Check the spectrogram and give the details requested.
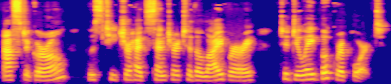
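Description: A woman reading a children's picture book aloud as a storyteller, in a careful, expressive way. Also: mid-range voice, normal speed. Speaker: storybook reader.

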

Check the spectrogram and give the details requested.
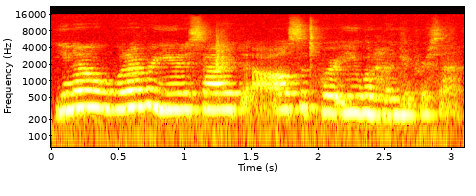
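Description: A woman's voice: high-pitched, brisk, a little mellow. A young woman playing a teasing, supportive teenage girl at a drama table read. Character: Zoe, teasing, supportive teenage best friend. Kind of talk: table-read acting, naturalistic dialogue. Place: home dining room, around a table. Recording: roomy, distant mic, faint noise.

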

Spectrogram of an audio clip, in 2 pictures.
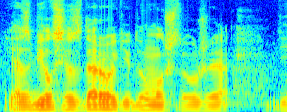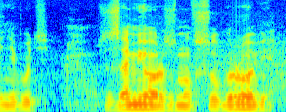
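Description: A tired, frozen gendarme in an old radio play. He speaks slowly in a fairly low voice, polite and self-assured, with halting pauses. The recording is faintly noisy. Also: fairly even intonation. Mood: weary, courteous. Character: weary, frozen gendarme seeking shelter, courteous, self-assured. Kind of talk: 1980s Soviet radio drama acting.

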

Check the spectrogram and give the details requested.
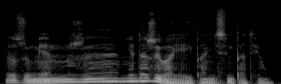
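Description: An actor playing an unflappable prosecutor who questions formally and insistently in a radio drama. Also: male voice, very deep voice, wildly swooping pitch, normal speed, mellow, husky, full character voice. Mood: probing, measured. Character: probing, unflappable male prosecutor leading a murder investigation. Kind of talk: Polish radio drama acting.

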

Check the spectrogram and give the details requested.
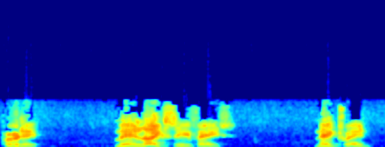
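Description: A stolid wooden statue come to life, grunting demands in broken English. The voice is slow, hard-edged and husky, from a dull 1930s radio serial. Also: male voice, on the low side, heavily acted. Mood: demanding. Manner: stereotyped broken English, grunting hums, monotone. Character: stolid, demanding walking wooden cigar-store statue, male. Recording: dull 1937 radio recording.

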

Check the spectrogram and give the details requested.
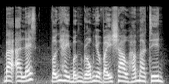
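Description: A woman voicing a kind, protective elderly grandmother in a Vietnamese cartoon, gentle and soothing. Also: medium pitch, unhurried, no echo, clean studio sound, natural voice. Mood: tender.

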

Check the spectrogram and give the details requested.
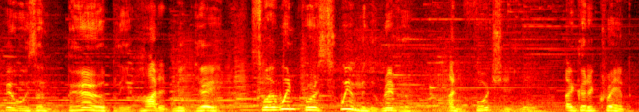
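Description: A man's voice: medium pitch, very animated, fairly quick, close to an everyday voice. A man voicing a mischievous drowned ghost in a cartoon fairy tale, dramatic and plaintive, with music behind him. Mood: plaintive, teasing. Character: mischievous drowned male ghost who floats. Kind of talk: animated fairy tale acting. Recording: voice over loud background music.

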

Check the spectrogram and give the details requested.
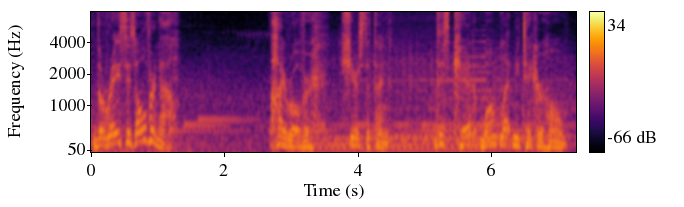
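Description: An amiable young male guard in an anime game. He sounds a little flustered, explaining casually in a fairly high, expressive voice. Music plays clearly underneath. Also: slow, pauses often. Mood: mildly flustered. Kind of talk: anime video game voice acting. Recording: background music behind dialogue.

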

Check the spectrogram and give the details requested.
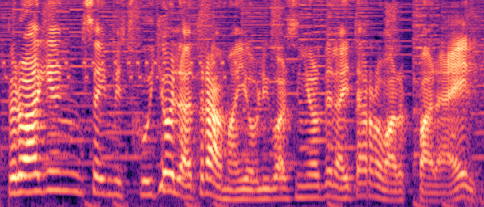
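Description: A man's voice: on the high side, expressive, quick pace, bright, forceful tone, faint music behind. A man voicing an earnest, determined young male defense attorney in a video game, speaking firmly. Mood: insistent. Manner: firm, declarative.

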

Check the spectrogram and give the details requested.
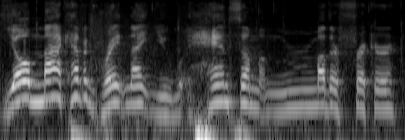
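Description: A man's voice: a little high, takes it slowly, slight background noise. A young man streaming a shooter game, teasing his teammate and thanking viewers in casual banter. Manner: teasing, swears, shouts out viewers. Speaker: streamer and squad player. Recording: loud gunfire behind game chat. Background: game sounds and gunfire.

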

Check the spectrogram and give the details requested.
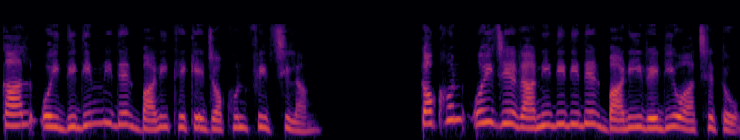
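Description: An eager young village girl acted by a woman in a cartoon fairy tale, with a very high, childlike voice. She chatters excitedly to her parents, recorded close and dry. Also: no echo.

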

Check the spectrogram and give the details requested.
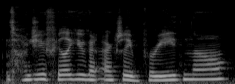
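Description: A woman's voice: on the high side, flat delivery, moderate pace, darkish tone, lightly acted. A young woman playing a bossy, teasing step-sister in an intimate ASMR roleplay, often dropping toward a whisper. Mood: teasing, relaxed.

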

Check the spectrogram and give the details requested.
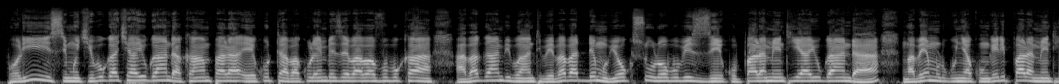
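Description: A man reading the news as anchor in a brisk, formal delivery. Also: on the high side, a bit bright, smooth, dry recording.

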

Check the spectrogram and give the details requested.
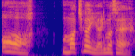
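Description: A man's voice: high voice, lively intonation, normal speed, a little mellow, no room sound, clean studio sound, voice pushed up. A man voicing a deferential, earnest apartment employee under police questioning in a mystery audiobook, polite and emphatic. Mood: insistent. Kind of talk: dramatic audiobook character acting.

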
